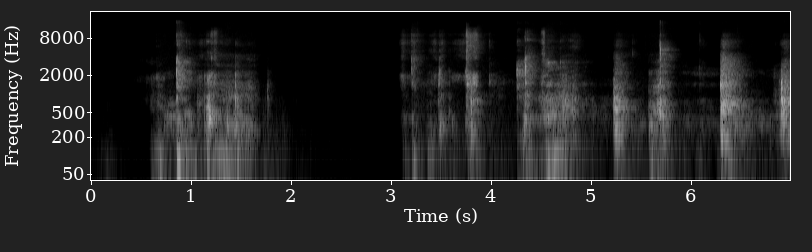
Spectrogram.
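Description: Close-up wet eating sounds of fufu swallowed with slimy ogbono soup: quick lip smacks and slurps in short clusters. There is a group of them about a second in, a pause, then a fast run from about three seconds.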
